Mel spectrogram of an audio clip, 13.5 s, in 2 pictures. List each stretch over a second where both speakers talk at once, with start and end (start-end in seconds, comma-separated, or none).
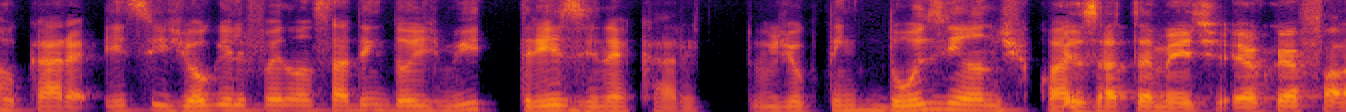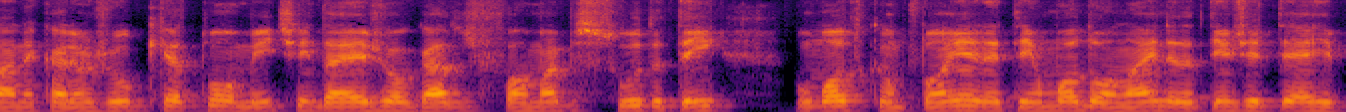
none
